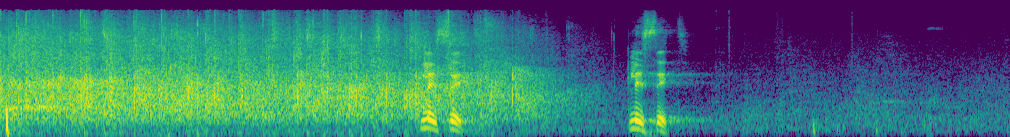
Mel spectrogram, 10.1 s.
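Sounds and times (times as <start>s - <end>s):
audience applause: 0.0s - 5.9s
speech: 4.2s - 4.8s, 6.3s - 6.9s.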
